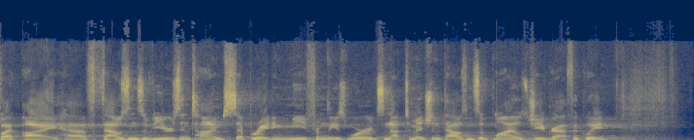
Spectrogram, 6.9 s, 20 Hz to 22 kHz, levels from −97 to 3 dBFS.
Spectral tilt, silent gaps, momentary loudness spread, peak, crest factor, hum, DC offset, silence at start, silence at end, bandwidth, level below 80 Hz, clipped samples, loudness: -3 dB/octave; none; 8 LU; -6 dBFS; 18 dB; none; under 0.1%; 0 s; 0.2 s; 18 kHz; -60 dBFS; under 0.1%; -22 LUFS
